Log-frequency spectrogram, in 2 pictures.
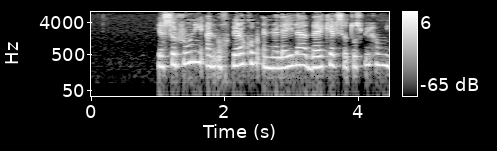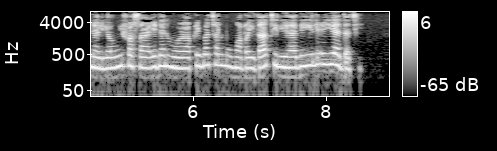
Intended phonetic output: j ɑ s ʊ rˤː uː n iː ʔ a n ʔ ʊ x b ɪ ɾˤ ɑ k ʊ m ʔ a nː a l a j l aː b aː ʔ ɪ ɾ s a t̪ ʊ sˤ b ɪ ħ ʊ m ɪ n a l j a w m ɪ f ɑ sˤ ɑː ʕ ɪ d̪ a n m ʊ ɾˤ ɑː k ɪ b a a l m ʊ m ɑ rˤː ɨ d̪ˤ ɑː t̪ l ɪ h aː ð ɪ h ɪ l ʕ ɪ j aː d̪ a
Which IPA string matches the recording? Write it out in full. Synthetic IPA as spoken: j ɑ s ʊ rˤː uː n iː ʔ a n ʔ ʊ x b ɪ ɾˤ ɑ k ʊ m ʔ a nː a l a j l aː b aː k ɪ ɾ s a t̪ ʊ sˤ b ɪ ħ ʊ m ɪ n a l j a w m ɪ f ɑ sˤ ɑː ʕ ɪ d̪ a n m ʊ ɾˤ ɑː q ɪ b a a l m ʊ m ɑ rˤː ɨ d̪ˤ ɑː t̪ l ɪ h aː ð ɪ h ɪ l ʕ ɪ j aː d̪ a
